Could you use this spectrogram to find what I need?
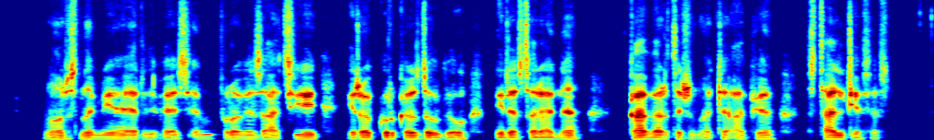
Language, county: Lithuanian, Alytus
